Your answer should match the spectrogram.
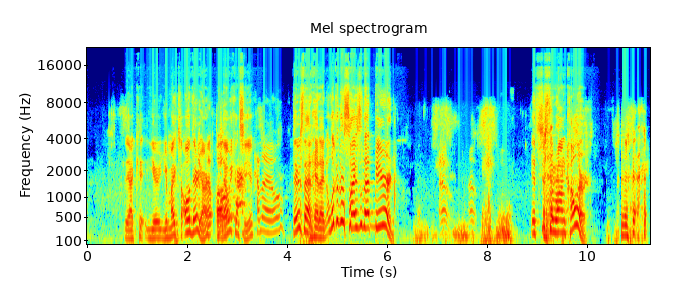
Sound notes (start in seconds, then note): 6.5 air whooshes; 10.4 laughs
